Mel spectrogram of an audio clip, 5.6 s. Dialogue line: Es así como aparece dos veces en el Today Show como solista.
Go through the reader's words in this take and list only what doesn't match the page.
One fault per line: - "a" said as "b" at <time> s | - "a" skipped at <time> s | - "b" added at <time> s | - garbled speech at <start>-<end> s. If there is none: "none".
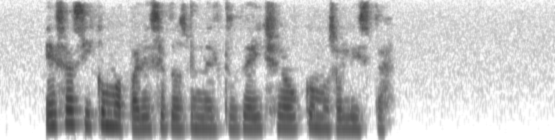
- "veces" skipped at 1.9 s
